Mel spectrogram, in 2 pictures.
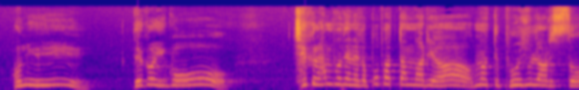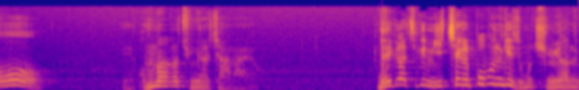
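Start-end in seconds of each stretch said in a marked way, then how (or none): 0.1-6.2 put-on eager child excuse. Child voiced defending himself.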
